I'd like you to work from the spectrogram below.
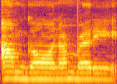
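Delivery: ordinary delivery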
